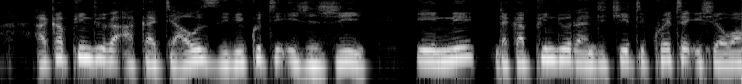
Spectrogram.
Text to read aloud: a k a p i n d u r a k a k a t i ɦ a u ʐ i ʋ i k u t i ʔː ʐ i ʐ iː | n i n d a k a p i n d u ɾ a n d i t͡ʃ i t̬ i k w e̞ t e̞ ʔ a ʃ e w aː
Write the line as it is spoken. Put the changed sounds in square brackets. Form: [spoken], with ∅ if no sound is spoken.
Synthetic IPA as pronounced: a k a p i n d u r a [ʔ] a k a t i ɦ a u [z] i ʋ i k u t i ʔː ʐ i ʐ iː | n i n d a k a p i n d u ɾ a n d i t͡ʃ i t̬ i k w e̞ t e̞ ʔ [i] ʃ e w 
